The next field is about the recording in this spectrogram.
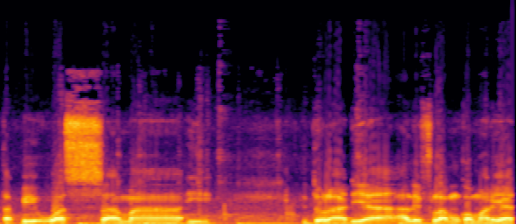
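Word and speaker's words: والسماء: yang huruf Sin ya karena dia huruf Syamsiah make langsung dimasukkan wash sama Ih bukan walsama tapi wash sama ih itulah dia alif lam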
